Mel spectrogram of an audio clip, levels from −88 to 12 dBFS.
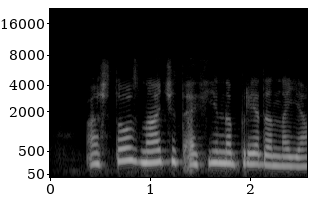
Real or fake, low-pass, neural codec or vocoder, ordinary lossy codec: fake; none; codec, 16 kHz, 2 kbps, FunCodec, trained on Chinese and English, 25 frames a second; none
